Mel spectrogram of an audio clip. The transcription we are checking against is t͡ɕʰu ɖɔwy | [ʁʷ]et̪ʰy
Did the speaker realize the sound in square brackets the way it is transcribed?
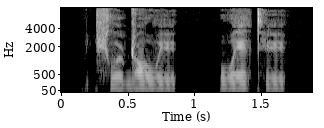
no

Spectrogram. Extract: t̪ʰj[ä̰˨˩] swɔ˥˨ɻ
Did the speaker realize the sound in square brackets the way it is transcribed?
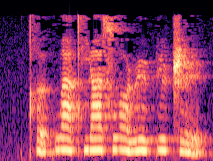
no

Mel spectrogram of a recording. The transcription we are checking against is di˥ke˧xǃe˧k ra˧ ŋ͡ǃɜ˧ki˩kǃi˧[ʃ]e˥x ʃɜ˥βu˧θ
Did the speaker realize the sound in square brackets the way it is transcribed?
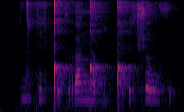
no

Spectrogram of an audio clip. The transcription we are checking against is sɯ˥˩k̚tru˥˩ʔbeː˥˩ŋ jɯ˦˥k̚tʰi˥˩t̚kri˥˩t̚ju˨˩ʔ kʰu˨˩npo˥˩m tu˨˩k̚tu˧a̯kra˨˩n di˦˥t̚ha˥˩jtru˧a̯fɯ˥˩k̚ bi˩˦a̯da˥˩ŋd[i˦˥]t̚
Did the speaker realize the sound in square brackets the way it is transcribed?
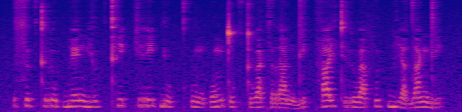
yes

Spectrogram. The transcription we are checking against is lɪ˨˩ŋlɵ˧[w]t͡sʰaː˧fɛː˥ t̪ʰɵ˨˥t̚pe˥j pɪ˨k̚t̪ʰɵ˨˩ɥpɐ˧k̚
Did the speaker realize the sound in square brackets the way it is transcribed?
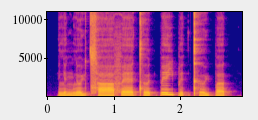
no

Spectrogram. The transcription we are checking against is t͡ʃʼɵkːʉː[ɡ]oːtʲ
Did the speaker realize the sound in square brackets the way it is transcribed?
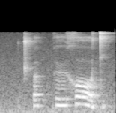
no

